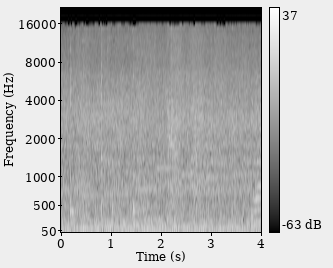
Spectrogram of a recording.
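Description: Cubes of pork sizzling in a wok in their rendered fat and a little added broth, with a few light clicks and a brief surge of sizzle about two seconds in.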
